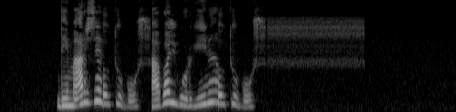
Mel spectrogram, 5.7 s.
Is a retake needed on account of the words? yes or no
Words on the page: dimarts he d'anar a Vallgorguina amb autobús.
yes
